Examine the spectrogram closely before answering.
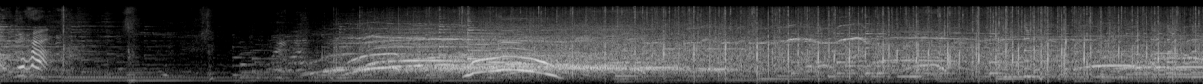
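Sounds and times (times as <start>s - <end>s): background music: 0.0s - 12.0s
audience cheering and whooping: 3.1s - 12.0s
audience clapping: 3.1s - 12.0s.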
